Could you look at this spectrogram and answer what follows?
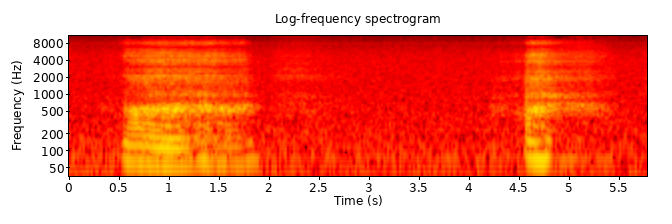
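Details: Man snoring in sleep, told to roll over, recorded on a Flip Video camera: a long, rattling snore on the breath in, then a quiet breath out and the start of the next snore, over faint room noise.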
